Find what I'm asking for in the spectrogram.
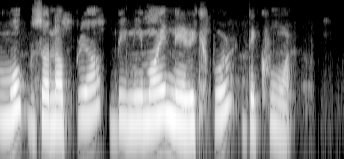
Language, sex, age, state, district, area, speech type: Assamese, female, 18-30, Assam, Darrang, rural, read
